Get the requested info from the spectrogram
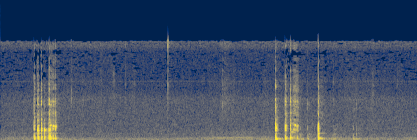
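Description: Metal knitting needles clicking against each other while knit stitches are worked, in two short clusters of clicks: one about half a second in and another, of several clicks, near three seconds in.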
